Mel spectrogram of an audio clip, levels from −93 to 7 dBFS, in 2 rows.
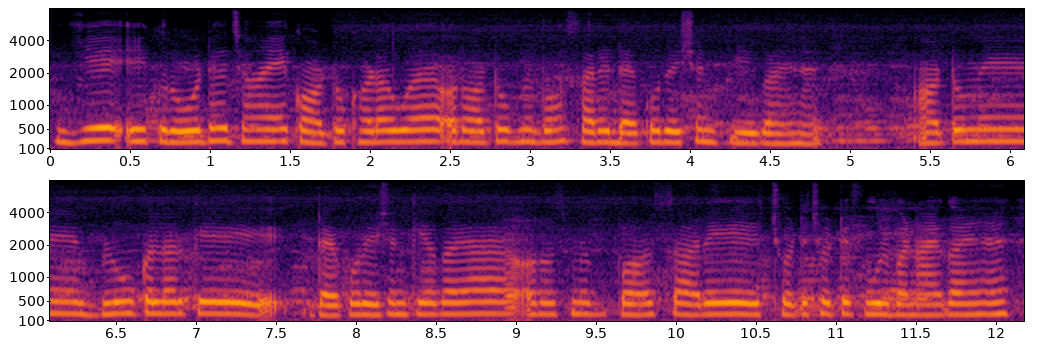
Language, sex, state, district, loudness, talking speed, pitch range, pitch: Hindi, female, Bihar, East Champaran, -23 LUFS, 180 wpm, 225-245 Hz, 235 Hz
